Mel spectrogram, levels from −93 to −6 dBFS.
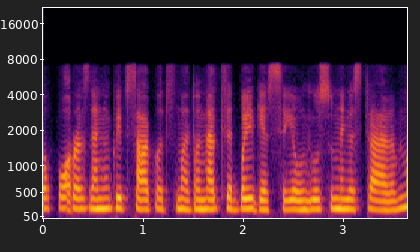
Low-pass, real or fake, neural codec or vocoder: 7.2 kHz; fake; codec, 16 kHz, 0.5 kbps, FreqCodec, larger model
